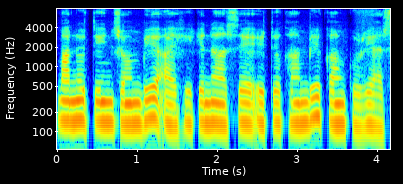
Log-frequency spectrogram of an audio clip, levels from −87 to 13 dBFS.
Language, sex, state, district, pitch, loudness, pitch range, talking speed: Nagamese, female, Nagaland, Kohima, 140 Hz, -17 LUFS, 135-145 Hz, 145 wpm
